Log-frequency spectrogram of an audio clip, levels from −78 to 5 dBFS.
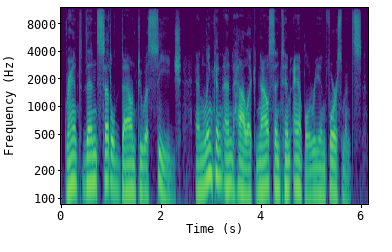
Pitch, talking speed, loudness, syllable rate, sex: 120 Hz, 155 wpm, -18 LUFS, 4.3 syllables/s, male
